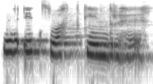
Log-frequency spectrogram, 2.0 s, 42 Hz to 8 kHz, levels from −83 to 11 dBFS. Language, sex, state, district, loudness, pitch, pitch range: Hindi, female, Uttar Pradesh, Budaun, -14 LUFS, 265 Hz, 245-315 Hz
